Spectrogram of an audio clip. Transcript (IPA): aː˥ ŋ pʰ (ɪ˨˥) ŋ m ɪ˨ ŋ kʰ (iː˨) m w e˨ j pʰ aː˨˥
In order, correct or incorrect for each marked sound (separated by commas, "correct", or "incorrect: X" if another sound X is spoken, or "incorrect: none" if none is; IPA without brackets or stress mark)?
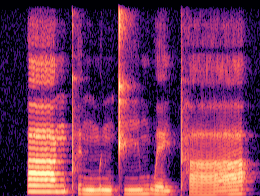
incorrect: ɪ˨, incorrect: iː˨˧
